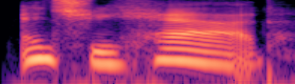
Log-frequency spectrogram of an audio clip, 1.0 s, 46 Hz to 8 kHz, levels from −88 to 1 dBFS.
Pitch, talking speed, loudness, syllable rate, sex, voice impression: 180 Hz, 185 wpm, -17 LUFS, 3.8 syllables/s, female, very feminine, slightly young, thin, tensed, slightly powerful, bright, hard, very clear, very fluent, very cute, intellectual, very refreshing, sincere, slightly calm, very friendly, reassuring, very unique, very elegant, slightly wild, very sweet, very lively, strict, intense, slightly sharp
